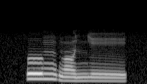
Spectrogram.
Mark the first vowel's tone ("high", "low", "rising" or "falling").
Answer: high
